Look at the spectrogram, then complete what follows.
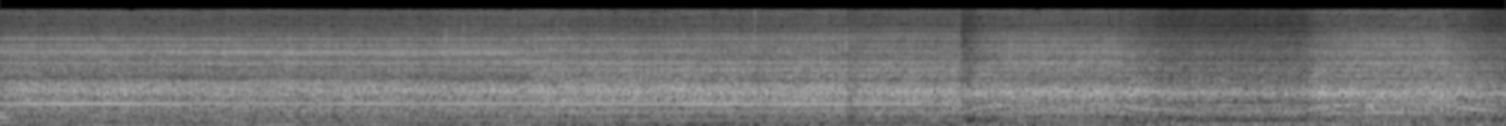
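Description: Handheld hair dryer running steadily on its high setting, used as a makeshift vacuum that draws paper scraps into a cut plastic bottle fitted over it.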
